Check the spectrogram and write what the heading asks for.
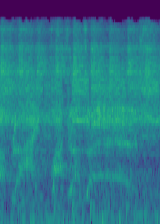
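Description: Hardcore punk band playing fast and heavy, with distorted guitars, bass and drums, and a shouted vocal over them that breaks off about a second and a half in.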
